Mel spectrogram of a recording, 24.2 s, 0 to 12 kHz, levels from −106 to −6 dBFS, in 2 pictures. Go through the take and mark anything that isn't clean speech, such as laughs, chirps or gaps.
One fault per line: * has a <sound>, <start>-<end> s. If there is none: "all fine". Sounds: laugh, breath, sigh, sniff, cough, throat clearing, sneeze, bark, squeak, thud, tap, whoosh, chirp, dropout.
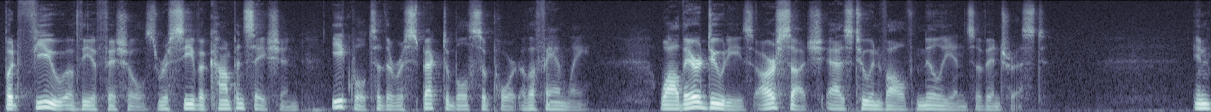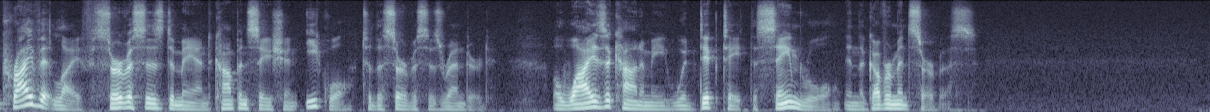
all fine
